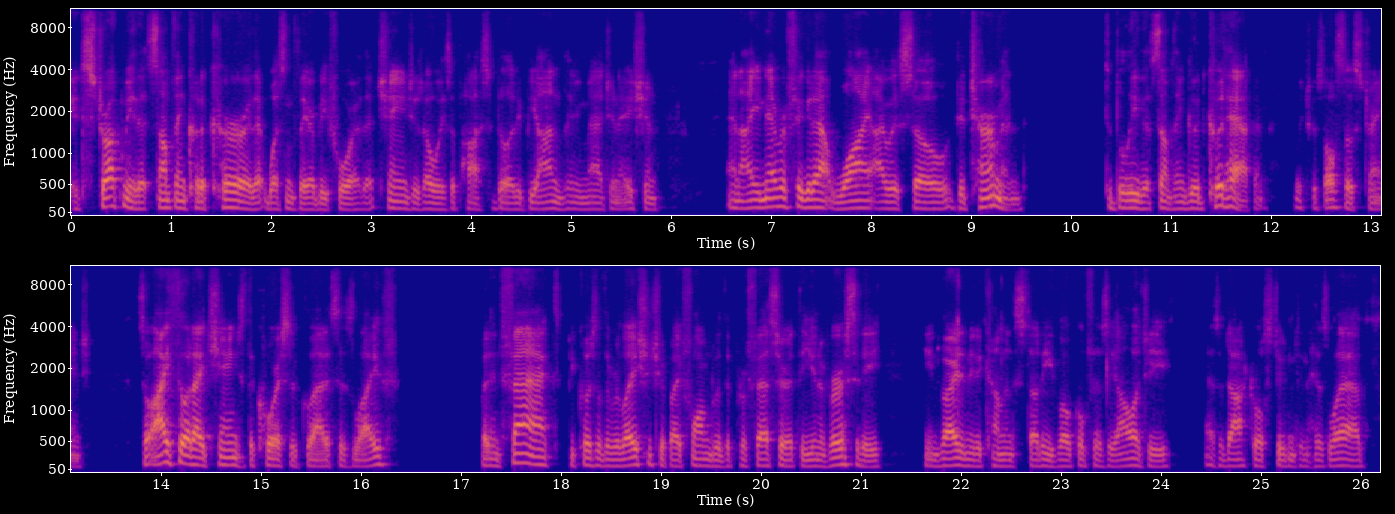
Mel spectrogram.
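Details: Adult man speaking; typical speech.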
